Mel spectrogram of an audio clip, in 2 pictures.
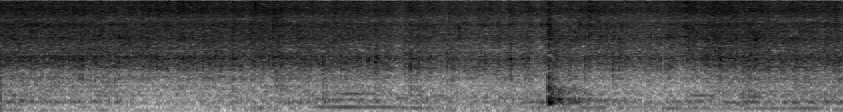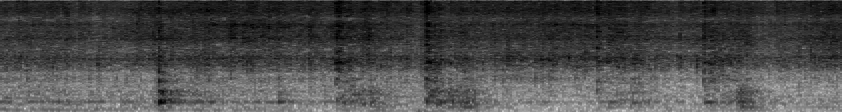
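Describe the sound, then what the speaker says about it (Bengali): Boiled potatoes stirred into hot oil in a frying pan, giving a steady low sizzle with several sharp spatula clinks and scrapes against the pan, close and moderately loud. "এইবার আমি এতে আলুগুলো দিয়ে দেবো বয়েল করা আলু এগুলো জাস্ট অল্প করে আমি নেড়ে নেবো"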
